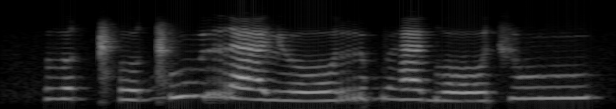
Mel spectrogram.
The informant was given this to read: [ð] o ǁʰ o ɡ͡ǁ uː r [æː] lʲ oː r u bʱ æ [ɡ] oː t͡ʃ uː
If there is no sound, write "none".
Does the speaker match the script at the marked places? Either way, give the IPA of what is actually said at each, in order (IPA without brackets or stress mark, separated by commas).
ð, æː, ɡ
